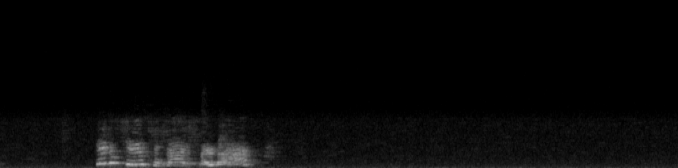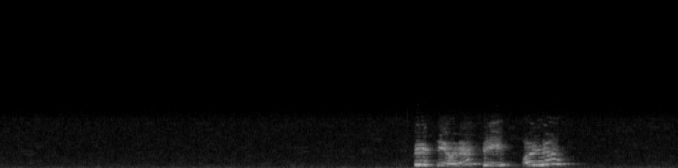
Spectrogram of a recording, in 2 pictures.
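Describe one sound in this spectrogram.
A talking toy doll speaks in a bright recorded voice through a small speaker, in two short bursts.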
